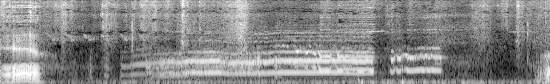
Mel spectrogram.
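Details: Noisy chickens giving a drawn-out, steady, harmonic call held for about two and a half seconds, then a shorter similar note, with a brief human voice at the start and end.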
